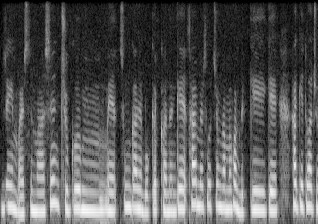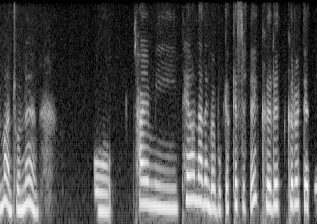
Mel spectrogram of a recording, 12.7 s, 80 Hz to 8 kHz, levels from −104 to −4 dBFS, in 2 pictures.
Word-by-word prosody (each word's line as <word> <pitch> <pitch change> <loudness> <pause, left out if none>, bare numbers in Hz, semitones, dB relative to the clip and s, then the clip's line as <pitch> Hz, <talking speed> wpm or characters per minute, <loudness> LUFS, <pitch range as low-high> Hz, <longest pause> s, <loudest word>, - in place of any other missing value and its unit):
선생님 225 -1 -1
말씀하신 200 +7 -1
죽음의 205 -2 +1
순간을 230 -2 0
목격하는 190 - -3
게 220 0 0
삶의 255 -3 0
소중함을 235 -2 -2
확 240 -5 +2
느끼게 200 +1 -1 0.3
하기도 245 -2 0
하지만 235 +1 +2
저는 220 0 +2 1.1
어 195 -2 0 0.5
삶이 245 -4 +1
태어나는 300 -4 +3
걸 230 -1 +2
목격했을 230 +4 -3
때 260 +8 0
그랬 250 0 +4
그럴 270 0 +2
때도 245 -2 +3
225 Hz, 260 characters per minute, -17 LUFS, 205-250 Hz, 1.1 s, 그랬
